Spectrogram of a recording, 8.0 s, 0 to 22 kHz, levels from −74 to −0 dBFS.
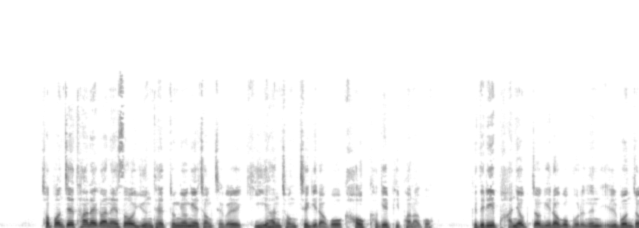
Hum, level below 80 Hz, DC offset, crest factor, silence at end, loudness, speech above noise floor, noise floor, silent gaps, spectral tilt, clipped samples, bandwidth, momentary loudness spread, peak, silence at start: none; -58 dBFS; under 0.1%; 16 dB; 0 s; -25 LUFS; 45 dB; -69 dBFS; none; -7.5 dB/octave; under 0.1%; 14.5 kHz; 7 LU; -8 dBFS; 0.55 s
